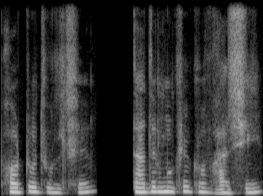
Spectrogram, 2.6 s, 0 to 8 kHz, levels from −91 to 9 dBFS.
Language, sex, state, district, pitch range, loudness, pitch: Bengali, male, West Bengal, Jalpaiguri, 170-190 Hz, -21 LUFS, 180 Hz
